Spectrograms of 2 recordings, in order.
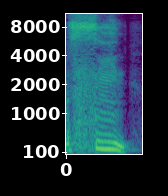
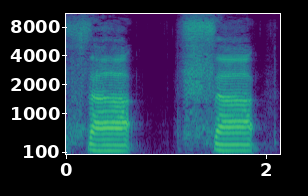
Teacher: سین میں سیٹی نکلتی ہے، سا میں نہیں نکلتی ہے. سا کو زبان کی نوک اور ثنائے اولیاء کے دانتوں کے ساتھ ٹچ کرنا ہے.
